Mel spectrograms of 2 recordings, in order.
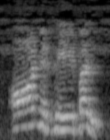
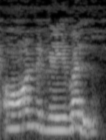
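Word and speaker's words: honorable: फिर है ऑनरेबल मैन, ऑनरेबल, ओ एच जो होता है साइलेंट होता है, ठीक है। ऑनरेबल, ऑनरेबल, ऑ की साउंड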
